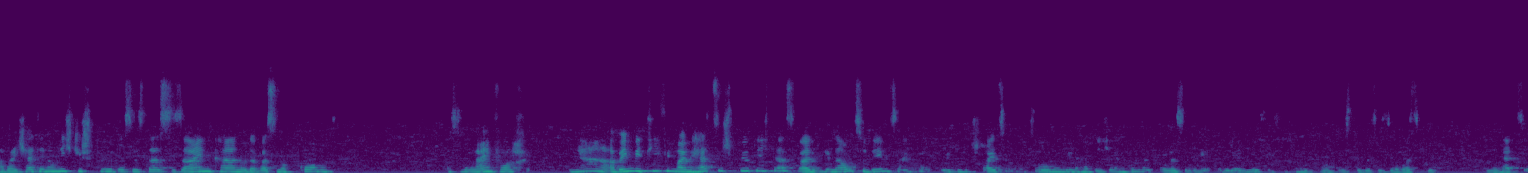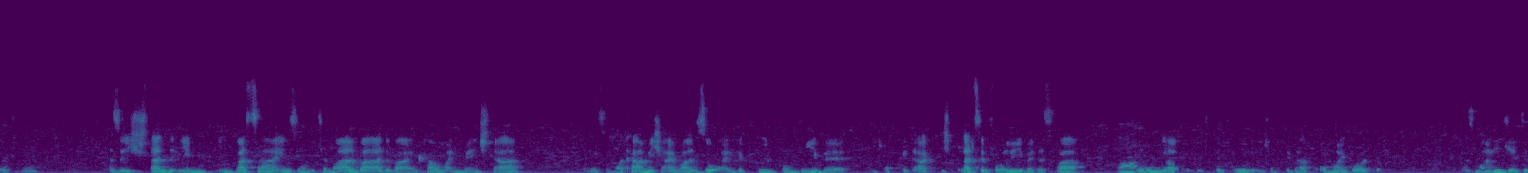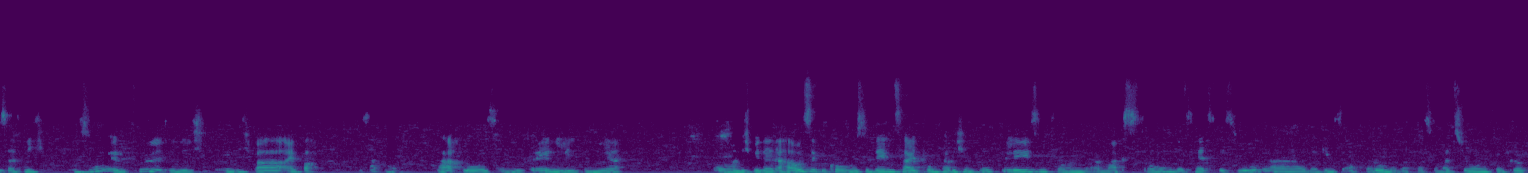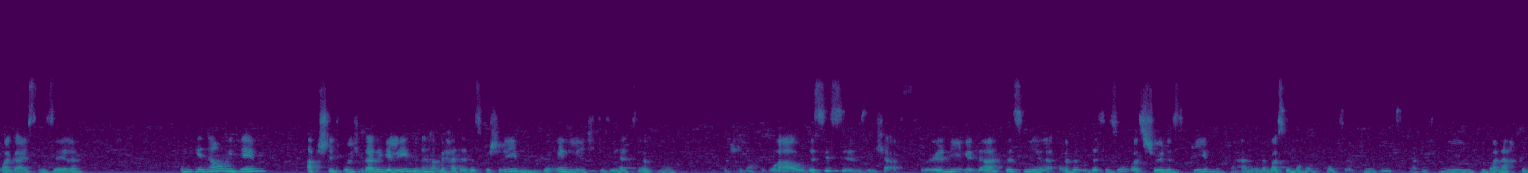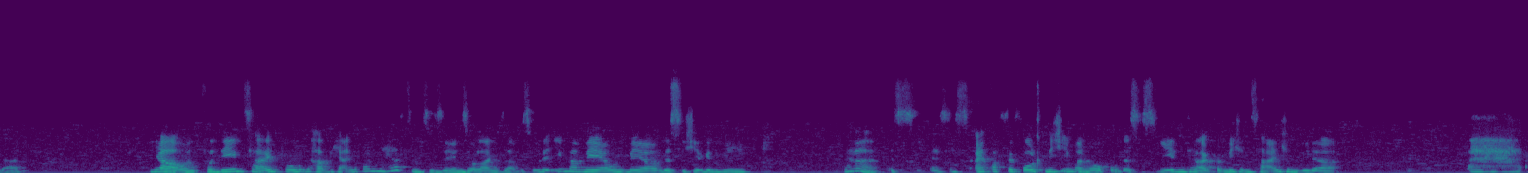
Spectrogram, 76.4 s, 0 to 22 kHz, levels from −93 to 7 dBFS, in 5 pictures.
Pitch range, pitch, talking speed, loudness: 180-225 Hz, 200 Hz, 190 wpm, -47 LUFS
